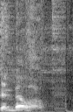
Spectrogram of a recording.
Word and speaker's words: Zambello: Did I say it right? That is correct. Zambello. Like Zamboni, but bello.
